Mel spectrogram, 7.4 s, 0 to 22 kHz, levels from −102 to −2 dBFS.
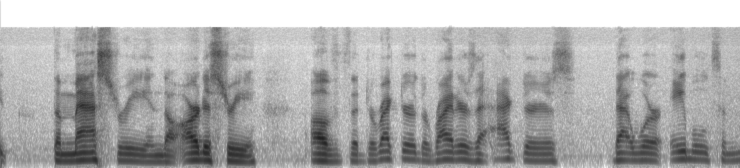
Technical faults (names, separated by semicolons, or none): sample clock jitter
